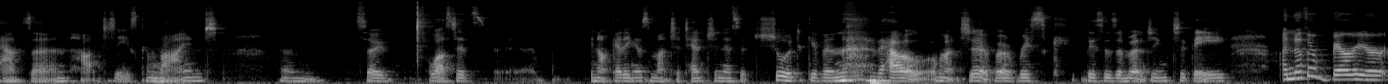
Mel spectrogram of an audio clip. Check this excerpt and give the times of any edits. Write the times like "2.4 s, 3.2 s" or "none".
5.9 s, 12.7 s

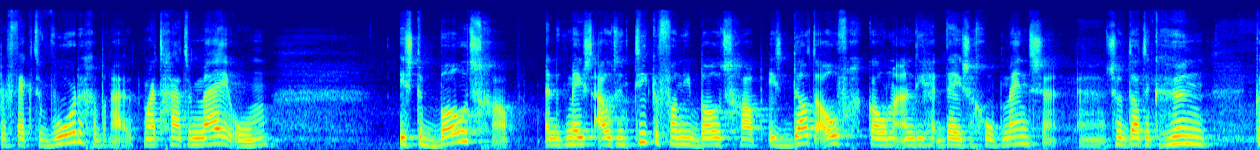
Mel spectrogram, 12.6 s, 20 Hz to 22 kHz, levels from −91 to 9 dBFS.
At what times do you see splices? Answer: none

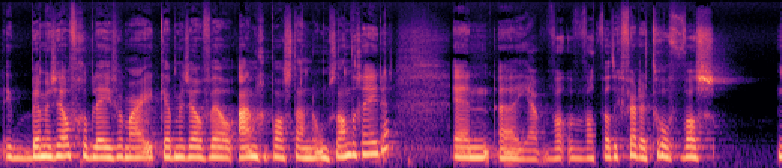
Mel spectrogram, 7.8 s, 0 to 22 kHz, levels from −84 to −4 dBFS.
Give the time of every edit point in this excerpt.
5.9 s

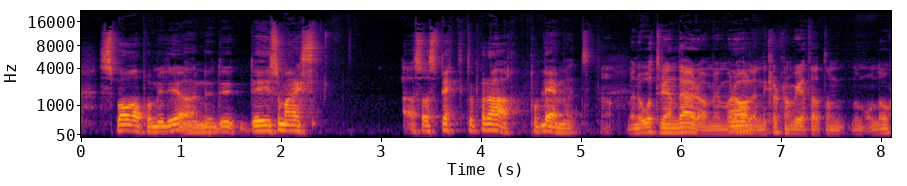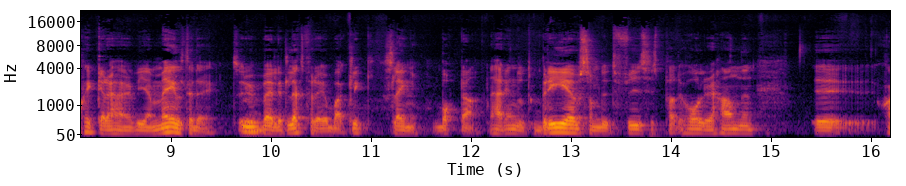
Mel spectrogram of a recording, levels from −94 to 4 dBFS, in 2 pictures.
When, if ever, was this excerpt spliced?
none

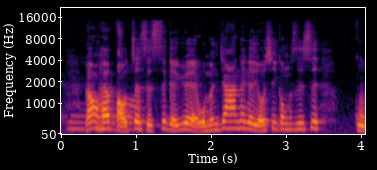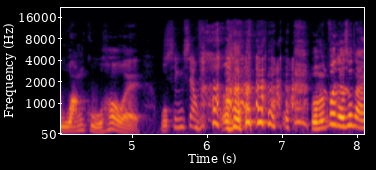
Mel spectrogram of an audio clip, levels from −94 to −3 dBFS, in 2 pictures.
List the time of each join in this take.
none

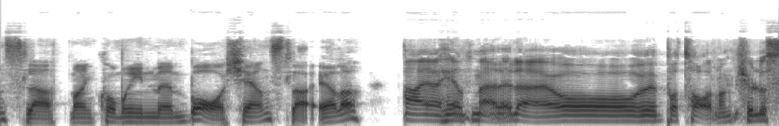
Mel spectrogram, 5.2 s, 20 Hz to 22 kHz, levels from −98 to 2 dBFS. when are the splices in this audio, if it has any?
none

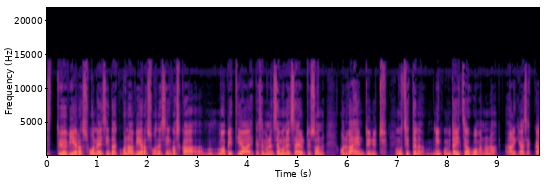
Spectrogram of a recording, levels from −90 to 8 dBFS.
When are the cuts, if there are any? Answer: 7.0 s

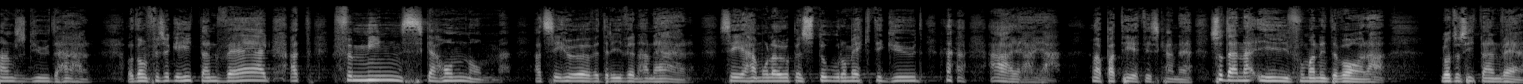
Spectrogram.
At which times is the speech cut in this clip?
10.2 s

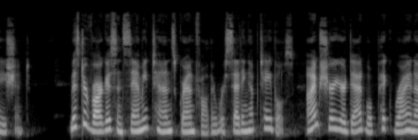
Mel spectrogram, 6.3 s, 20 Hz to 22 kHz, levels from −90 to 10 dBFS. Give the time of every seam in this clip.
1.0 s, 4.6 s

